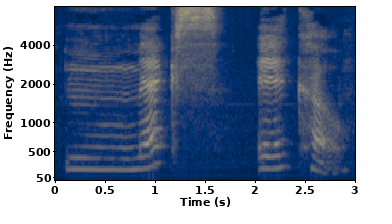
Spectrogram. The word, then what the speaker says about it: Mexico: M always the uppercase now the X here does not sound like an H ha no it sounds like X X so the way you pronounce this mm X a co mm X a Co Mex ICO mechs mechs a Co Mex ICO Mexico Mexico Mexico Mexico New York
